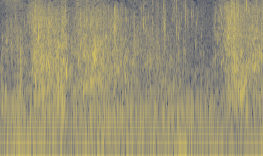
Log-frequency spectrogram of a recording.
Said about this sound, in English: With a push, our canoe begins its journey down the river.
